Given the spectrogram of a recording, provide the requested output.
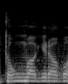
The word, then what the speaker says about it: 독막: 이 동막이라고 하는 것은 독막이라고 하는 말의 발음 표기입니다.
